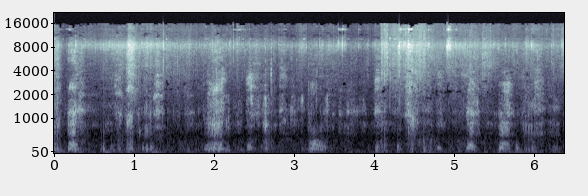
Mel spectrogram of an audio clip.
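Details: German Pinschers named Lincoln, Molly, Figa, Queen and Raya, August 2021: short, rough bursts of dog sound come in uneven runs, some close together and some spaced about a second apart, with rustling and background noise between them.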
